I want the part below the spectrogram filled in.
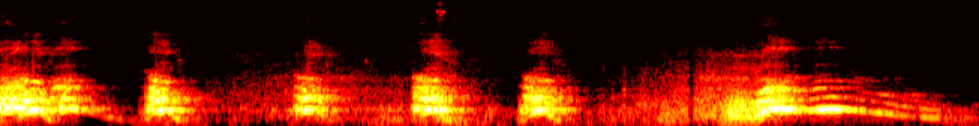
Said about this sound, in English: That's how Pressure releases all his barks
